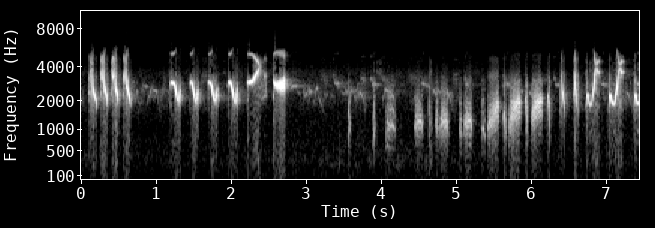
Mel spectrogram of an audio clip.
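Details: Chinese hwamei (Garrulax canorus) singing a varied run of loud whistled phrases: quick repeated upslurred notes, then lower chattering and buzzy notes, ending in rising whistles.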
